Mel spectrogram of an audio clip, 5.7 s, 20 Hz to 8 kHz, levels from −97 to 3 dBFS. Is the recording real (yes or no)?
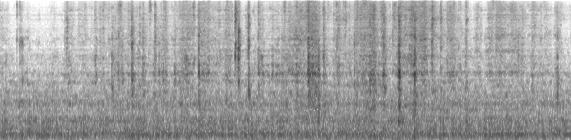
no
